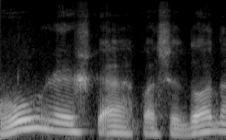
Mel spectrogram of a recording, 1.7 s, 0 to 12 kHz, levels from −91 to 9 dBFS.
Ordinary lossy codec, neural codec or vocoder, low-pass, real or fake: Opus, 16 kbps; none; 10.8 kHz; real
